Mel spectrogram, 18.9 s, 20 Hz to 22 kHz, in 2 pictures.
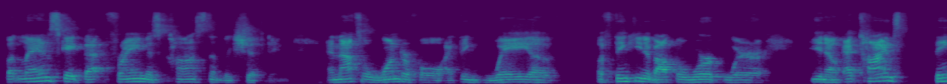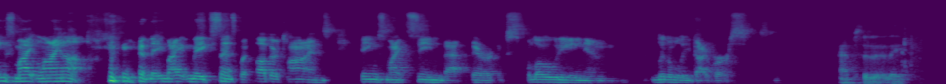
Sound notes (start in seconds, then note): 10.4 chuckling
